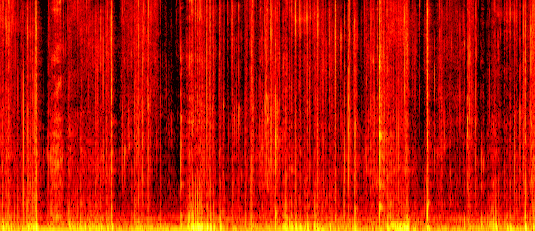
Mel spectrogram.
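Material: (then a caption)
Soap. A utility knife blade scrapes and shaves flakes off a palm-sized, rectangular cream-white bar of dry soap held in one hand, the flakes crumbling onto a pile of soap shavings. Dense, dry scraping and crumbly crunching continue without pause, with low, thick energy and short, quickly fading scrapes.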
